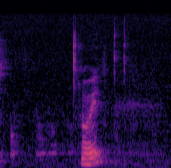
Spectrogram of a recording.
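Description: A few faint, sharp clicks from working a computer, against a quiet room, with a short spoken 'okay' about a second in.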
